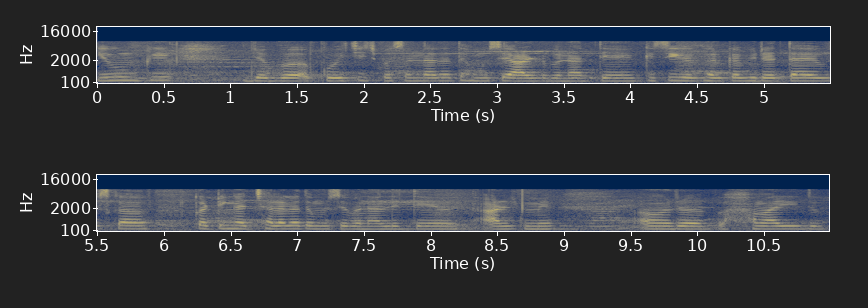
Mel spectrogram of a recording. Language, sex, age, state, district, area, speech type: Hindi, female, 30-45, Uttar Pradesh, Mirzapur, rural, spontaneous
